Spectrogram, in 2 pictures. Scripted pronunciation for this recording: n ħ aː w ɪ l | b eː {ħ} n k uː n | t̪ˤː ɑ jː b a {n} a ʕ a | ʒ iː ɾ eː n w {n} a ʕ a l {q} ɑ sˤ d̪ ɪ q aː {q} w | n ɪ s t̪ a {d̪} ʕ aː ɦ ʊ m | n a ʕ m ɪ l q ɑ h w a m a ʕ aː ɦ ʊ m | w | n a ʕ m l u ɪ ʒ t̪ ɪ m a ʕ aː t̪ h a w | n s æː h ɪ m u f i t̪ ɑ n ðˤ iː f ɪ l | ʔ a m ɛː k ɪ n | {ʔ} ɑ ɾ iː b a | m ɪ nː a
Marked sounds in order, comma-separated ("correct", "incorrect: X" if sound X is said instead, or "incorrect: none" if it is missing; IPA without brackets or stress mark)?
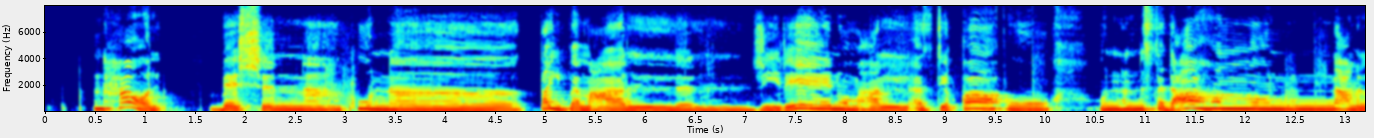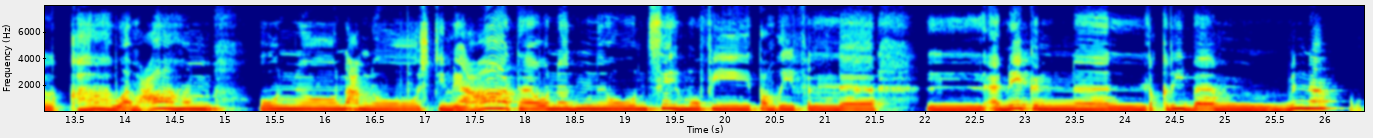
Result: incorrect: ʃ, incorrect: m, incorrect: m, incorrect: ʔ, incorrect: ʔ, correct, incorrect: q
